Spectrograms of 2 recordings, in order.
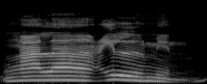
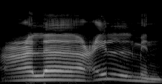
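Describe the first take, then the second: First: The first word starts with a nasal 'ng' sound. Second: The first word starts with a throat sound. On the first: The speaker calls it wrong. "masih logatnya kental, ain itu jadi nga" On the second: The speaker calls it right. "tapi sebenarnya ain di situ adalah ala ilmin"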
